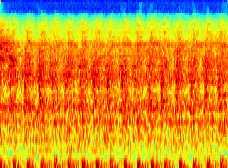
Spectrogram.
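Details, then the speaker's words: Honda Supremo five-speed, which now starts in two kicks after an adjuster fix for hard starting: a steady, deep, even idle thump about seven times a second, with no clatter or misses. "so Wala akong masabi dito sa alaga kong si ror lahat ng fan kento ako sa takbo niya sa lakas niya sa kondisyon ng makina niya nakita niyo naman dalawang tick lang mandar agad"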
